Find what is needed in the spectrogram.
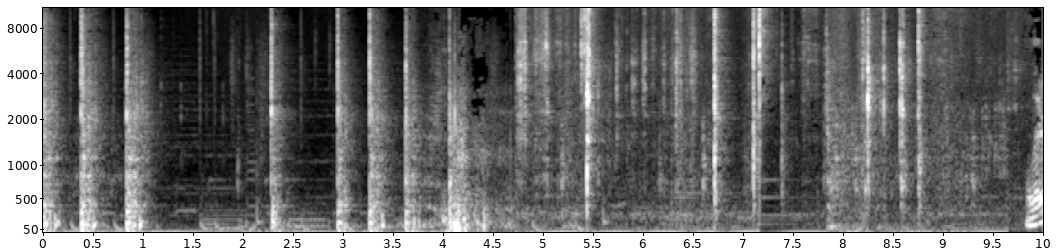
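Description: Irregular sharp clicks and knocks of a screwdriver and fingers working plastic trim clips loose on a steering wheel's frame, with light background music.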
